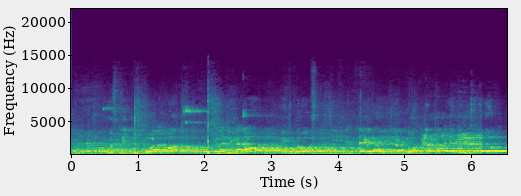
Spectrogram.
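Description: Young men shout to each other across an echoing sports hall.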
